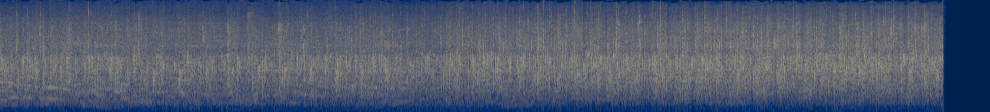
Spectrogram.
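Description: A large crowd clapping steadily; the applause cuts off suddenly near the end.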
